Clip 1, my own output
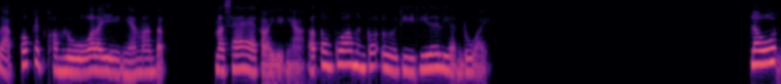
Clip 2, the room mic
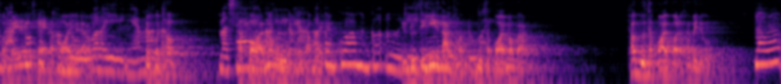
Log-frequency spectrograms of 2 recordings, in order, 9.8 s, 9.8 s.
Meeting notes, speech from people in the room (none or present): present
